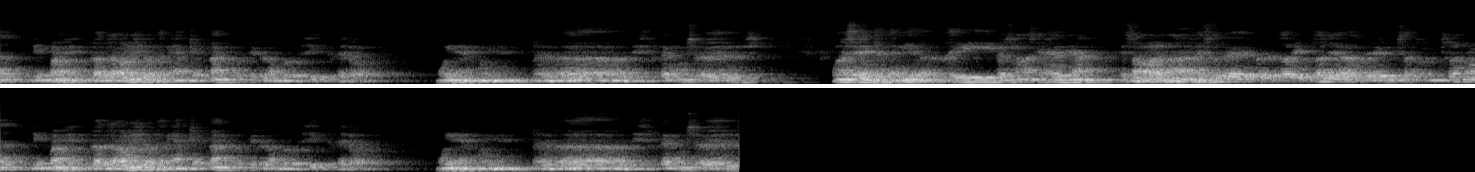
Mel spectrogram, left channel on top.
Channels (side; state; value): right; drops out; at 7.4 s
